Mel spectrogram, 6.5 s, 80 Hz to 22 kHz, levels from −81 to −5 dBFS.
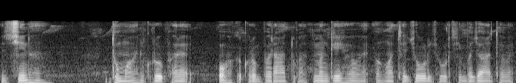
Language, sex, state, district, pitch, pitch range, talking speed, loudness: Chhattisgarhi, male, Chhattisgarh, Sukma, 105 Hz, 100-105 Hz, 150 wpm, -22 LUFS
